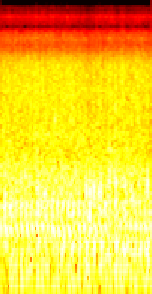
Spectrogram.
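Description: Trials motorcycle engine chugging at low revs in rapid, even pulses as the bike climbs over wet rocks, with wind buffeting the helmet-camera microphone.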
